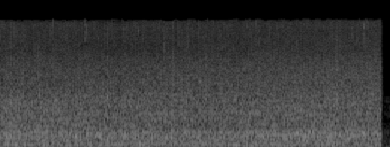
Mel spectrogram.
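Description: Heavy downpour heard from a vehicle: a steady, dense hiss of rain that cuts off suddenly near the end.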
